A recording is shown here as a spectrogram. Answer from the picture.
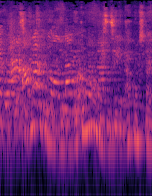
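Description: Several women and children talking over one another in overlapping chatter.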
